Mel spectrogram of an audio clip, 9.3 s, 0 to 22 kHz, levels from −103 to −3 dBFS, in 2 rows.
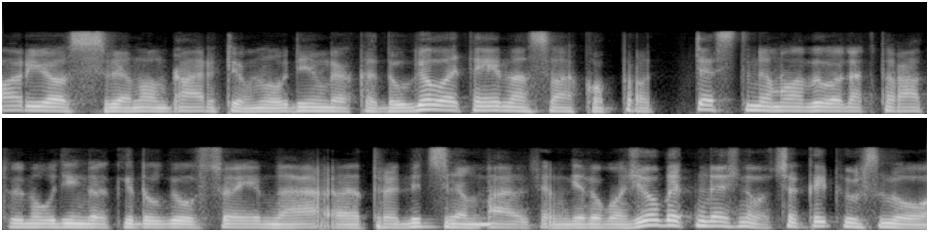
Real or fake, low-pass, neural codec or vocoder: fake; 7.2 kHz; codec, 16 kHz, 1 kbps, FreqCodec, larger model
